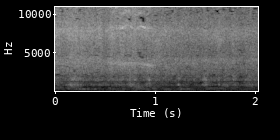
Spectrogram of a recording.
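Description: A steady hiss, with faint scratching as a pen writes a word on paper on a clipboard.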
